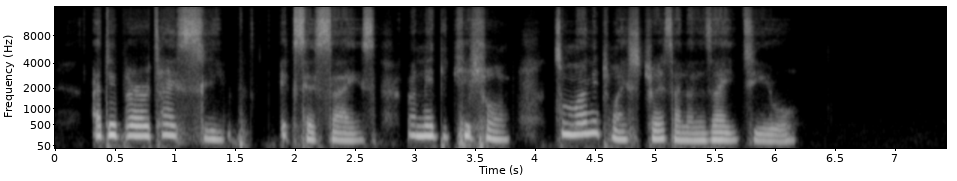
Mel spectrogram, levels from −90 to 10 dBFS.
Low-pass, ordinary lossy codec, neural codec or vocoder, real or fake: 14.4 kHz; Opus, 24 kbps; codec, 32 kHz, 1.9 kbps, SNAC; fake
